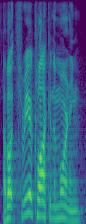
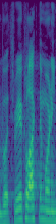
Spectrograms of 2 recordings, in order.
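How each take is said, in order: First: Said in the usual way. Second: Quicker, lighter retelling; hurried repeat of the time; faster repeat. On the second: Shown as a demonstration. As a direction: rattle the phrase off faster.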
